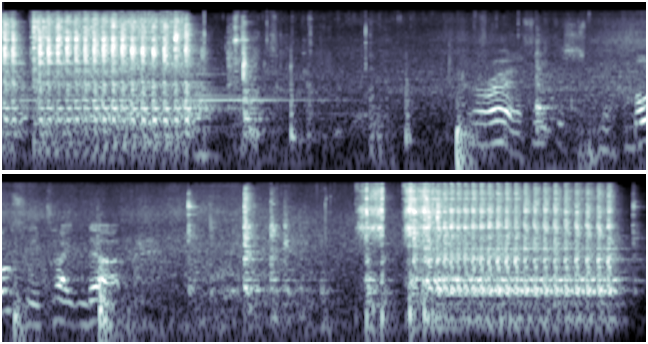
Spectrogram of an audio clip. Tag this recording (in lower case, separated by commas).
outside, urban or man-made, speech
